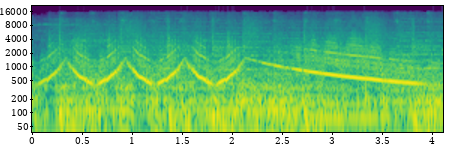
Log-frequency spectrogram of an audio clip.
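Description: Ural fire engine's siren: it sweeps quickly up and down about three times, then lets out one long falling tone in the second half, over the truck's engine running.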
